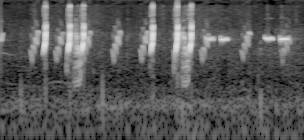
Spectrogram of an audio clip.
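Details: Quail hen call for hunting: rising chirps and loud crackling clicks in two clusters, followed by a series of short steady whistled notes near the end.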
